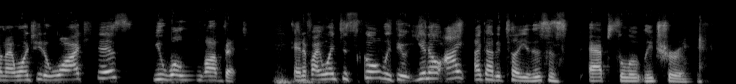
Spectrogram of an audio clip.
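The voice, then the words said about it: Native Long Island accent. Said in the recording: “I say that in my native tongue. I am not mocking this accent. This is the one I was born with ... I grew up in Long Island”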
